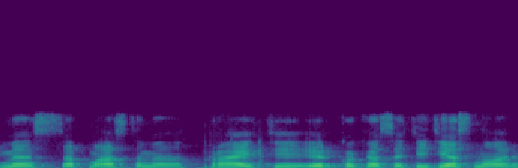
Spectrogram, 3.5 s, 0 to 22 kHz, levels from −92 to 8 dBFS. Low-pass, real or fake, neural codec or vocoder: 7.2 kHz; real; none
